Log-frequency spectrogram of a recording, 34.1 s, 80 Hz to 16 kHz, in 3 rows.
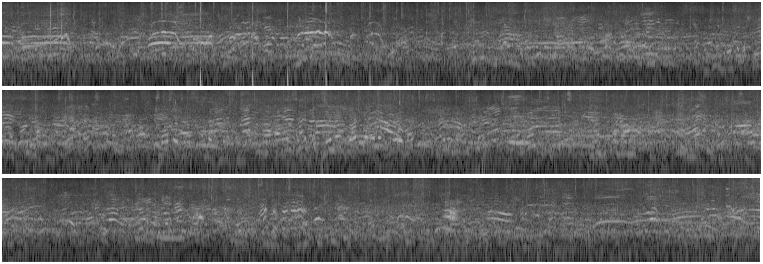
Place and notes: Lots of kids and families on a beautiful hot summer Sunday afternoon.
Berlin, Germany, 2 August 2015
